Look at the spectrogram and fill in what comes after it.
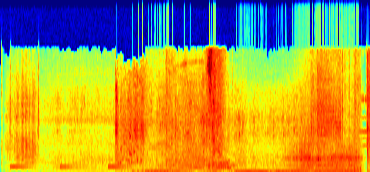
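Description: Race-car sound effect: three short beeps about a second apart, then a car engine revving up and down in pitch, cutting off abruptly near the end.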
